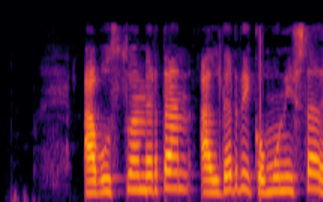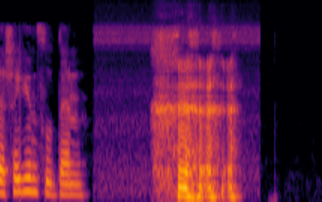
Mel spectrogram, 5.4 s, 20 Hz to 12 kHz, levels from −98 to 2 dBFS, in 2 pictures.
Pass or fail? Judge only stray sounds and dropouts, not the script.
fail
